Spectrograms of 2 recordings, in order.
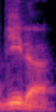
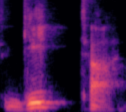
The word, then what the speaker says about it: Gita: It's not Gita, it's Gita.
